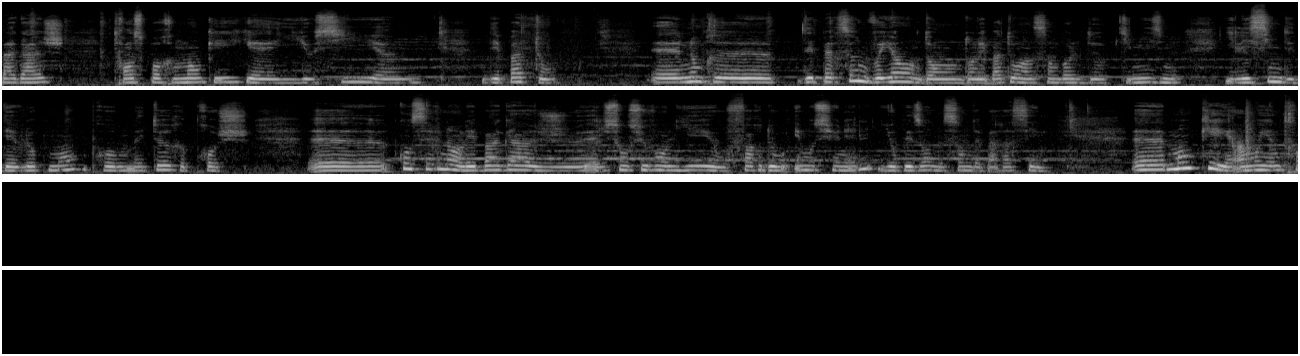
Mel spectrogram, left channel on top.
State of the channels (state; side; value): silent; right; digital silence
